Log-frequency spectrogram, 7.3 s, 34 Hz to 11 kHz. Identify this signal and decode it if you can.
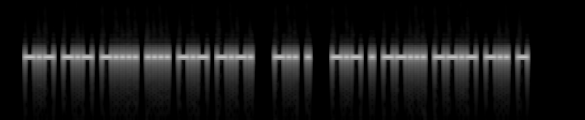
Morse code, heard as a keyed tone, about 31 wpm, 700 Hz. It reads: KK6HKC DE KE7QDT
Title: USA Callsign DE Callsign - 6 Characters - 30wpm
